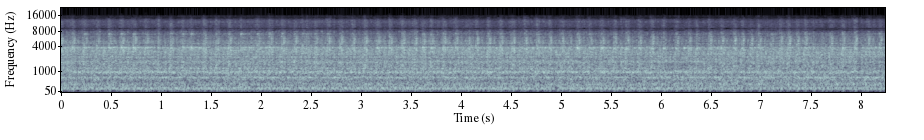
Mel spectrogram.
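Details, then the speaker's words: 1967 Ski-Doo two-stroke at idle with a Tillotson carburetor set too rich: a buzzy idle that won't hold a clean steady beat, blubbering and skipping. "All right, now I'm going to show you how it sounds when it's too rich. The motor will start skipping. It won't have that steady RPM to it. It'll be jumpy and skipping and kind of weak on power as well, kind of boggy because it's too rich, too much fuel to the air."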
